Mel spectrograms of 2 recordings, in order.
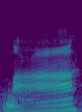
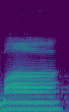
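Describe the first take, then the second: First: The pitch dips low and comes back up. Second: The pitch stays high and level. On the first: It means a horse. "The dipping tone" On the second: It means mother. "The level tone"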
